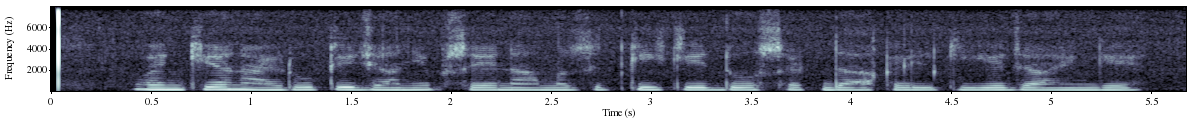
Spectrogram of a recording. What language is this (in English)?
Urdu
